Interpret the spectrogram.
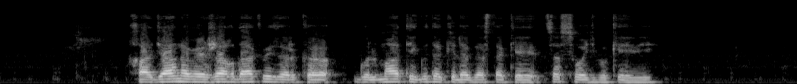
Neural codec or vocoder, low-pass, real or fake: none; 10.8 kHz; real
